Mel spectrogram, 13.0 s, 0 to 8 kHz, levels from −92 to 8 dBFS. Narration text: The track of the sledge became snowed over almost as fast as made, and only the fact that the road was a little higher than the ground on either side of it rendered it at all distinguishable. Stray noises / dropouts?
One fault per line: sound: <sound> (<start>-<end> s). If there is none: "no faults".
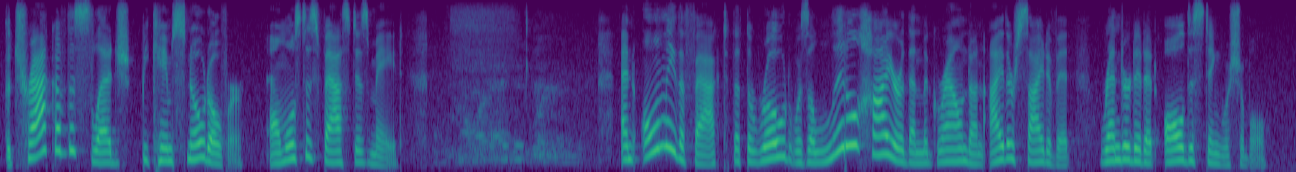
sound: sigh (4.3-5.9 s)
